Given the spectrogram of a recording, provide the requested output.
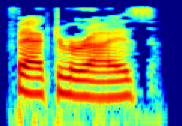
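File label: "factorise", British English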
